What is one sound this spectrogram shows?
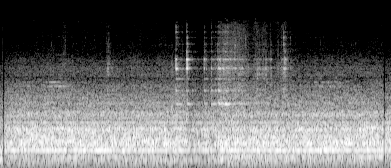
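Dry spaghetti rattles into a pan of water.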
